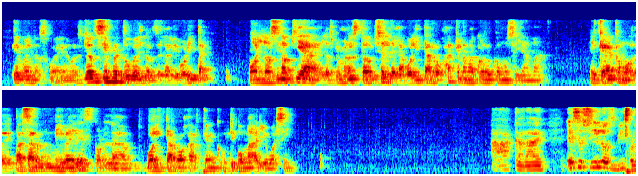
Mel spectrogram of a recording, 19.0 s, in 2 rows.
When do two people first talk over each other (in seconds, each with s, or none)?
none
